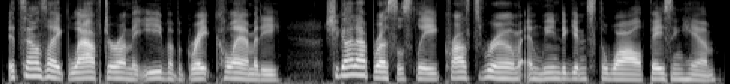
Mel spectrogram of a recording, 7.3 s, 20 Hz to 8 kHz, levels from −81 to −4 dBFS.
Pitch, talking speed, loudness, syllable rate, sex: 165 Hz, 205 wpm, -19 LUFS, 5.5 syllables/s, female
